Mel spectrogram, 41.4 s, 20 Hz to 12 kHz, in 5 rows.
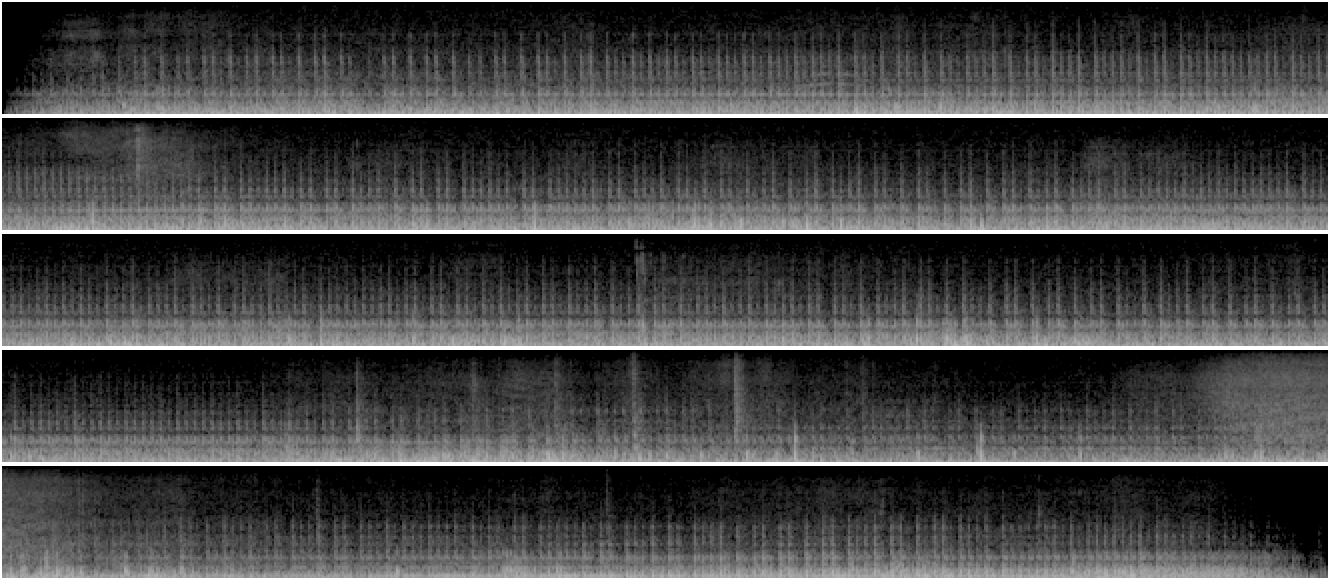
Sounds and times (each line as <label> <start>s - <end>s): door to my room, which shakes slightly on its hinges 0.0s - 41.3s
